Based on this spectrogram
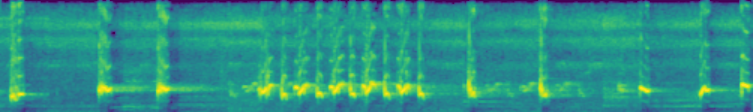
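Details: Fighting song of a yellow-vented bulbul, used to provoke other birds into singing: spaced liquid notes around a fast chattering burst of bubbly whistles in the middle.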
